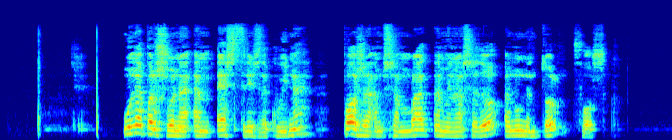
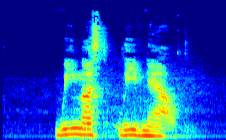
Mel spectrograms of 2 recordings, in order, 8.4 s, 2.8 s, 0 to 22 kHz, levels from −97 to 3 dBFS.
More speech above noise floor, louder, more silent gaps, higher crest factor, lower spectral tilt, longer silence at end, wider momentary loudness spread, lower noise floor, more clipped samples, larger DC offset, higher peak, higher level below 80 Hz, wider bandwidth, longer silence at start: about the same, 53 dB vs 52 dB; second, -30 LUFS vs -19 LUFS; neither; about the same, 20 dB vs 16 dB; second, -4.5 dB/octave vs -6.5 dB/octave; first, 0.85 s vs 0.65 s; first, 22 LU vs 10 LU; first, -83 dBFS vs -71 dBFS; neither; neither; second, -12 dBFS vs -4 dBFS; second, -84 dBFS vs -56 dBFS; second, 11 kHz vs 15 kHz; second, 0.45 s vs 0.7 s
